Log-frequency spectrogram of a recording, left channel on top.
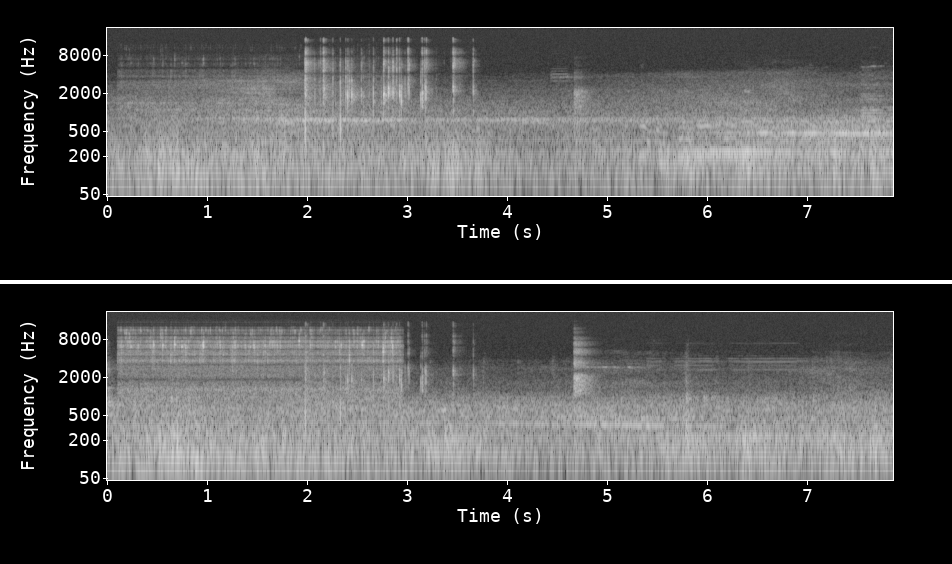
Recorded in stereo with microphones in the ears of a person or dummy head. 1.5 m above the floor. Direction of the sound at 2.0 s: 35° left (ahead or behind).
